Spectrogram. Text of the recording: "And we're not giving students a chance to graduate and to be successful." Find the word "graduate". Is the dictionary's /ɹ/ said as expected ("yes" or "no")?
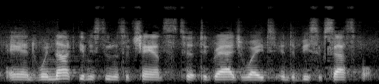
yes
